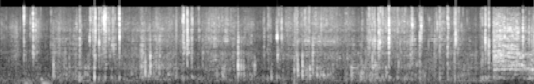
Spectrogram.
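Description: Pieces of raw green mango pushed off a metal plate into thick curry: a run of irregular clatters and plops as they land.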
